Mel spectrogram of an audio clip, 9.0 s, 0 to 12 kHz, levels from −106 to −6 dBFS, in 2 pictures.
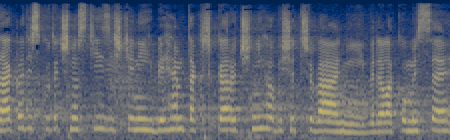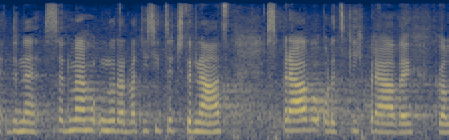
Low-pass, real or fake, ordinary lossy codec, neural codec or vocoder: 10.8 kHz; fake; MP3, 64 kbps; vocoder, 44.1 kHz, 128 mel bands every 256 samples, BigVGAN v2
